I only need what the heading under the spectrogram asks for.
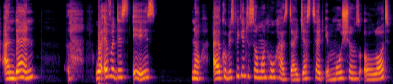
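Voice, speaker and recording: Woman giving a mellow tarot reading. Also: fairly high pitch. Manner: thoughtful, intuitive, with frequent restarts and pauses. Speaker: tarot reader.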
